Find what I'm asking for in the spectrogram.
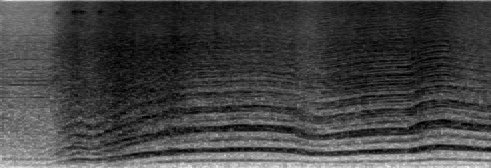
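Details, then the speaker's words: DJI Mavic Air fitted with Master Airscrew propellers, hovering outdoors: smooth, even motor whine rising and dipping with throttle, no rattle or roughness, seemingly slightly lower rpm at idle than stock props; healthy motors. "it sounds like they run a little bit lower rpm I can't tell sounds a little bit lower at idle"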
